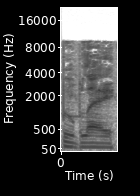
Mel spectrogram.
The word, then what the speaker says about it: Bublé: I believe his name is Bubble, but he chooses to pronounce it Bublé. Yeah. – He does insist on an accent on that final E.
